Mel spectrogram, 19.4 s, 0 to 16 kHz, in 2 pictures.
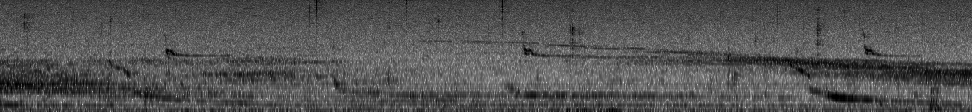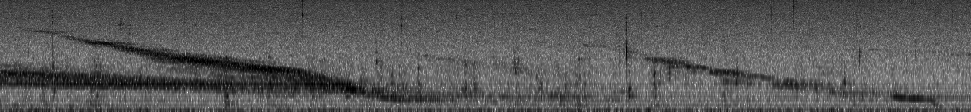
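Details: Chorus of Weddell seals beneath the sea ice of McMurdo Sound, Antarctica, recorded November 2017 from an observatory 21 m below the ice: many overlapping downward glides, trills and a long sweeping descending whistle, dense and continuous.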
